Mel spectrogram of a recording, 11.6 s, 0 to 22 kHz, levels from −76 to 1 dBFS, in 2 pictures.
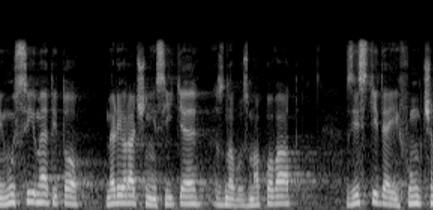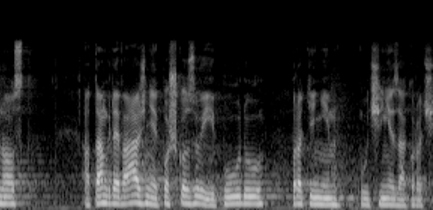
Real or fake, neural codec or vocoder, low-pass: real; none; 9.9 kHz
